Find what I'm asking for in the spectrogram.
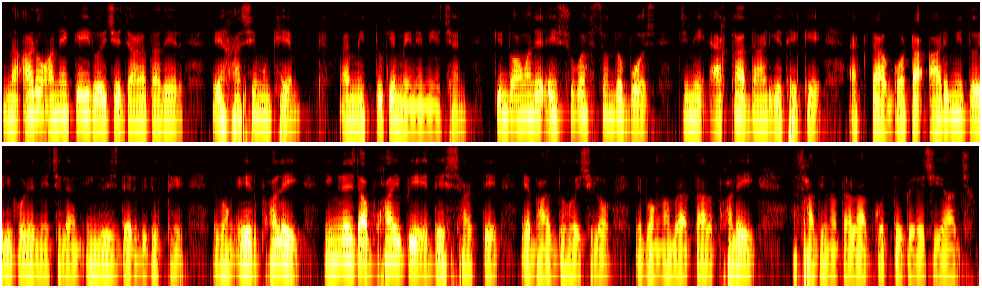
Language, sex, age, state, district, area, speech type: Bengali, male, 18-30, West Bengal, North 24 Parganas, rural, spontaneous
